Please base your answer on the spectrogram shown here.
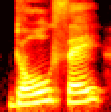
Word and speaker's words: Dolce: I'm Doli, pronounced dolce, like sweet softness whispered in French.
